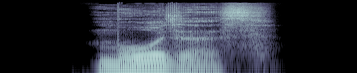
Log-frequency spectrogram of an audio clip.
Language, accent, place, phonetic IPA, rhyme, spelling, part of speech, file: German, Germany, Berlin, [ˈmoːzəs], -oːzəs, Moses, proper noun / noun, De-Moses.ogg
- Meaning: Moses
